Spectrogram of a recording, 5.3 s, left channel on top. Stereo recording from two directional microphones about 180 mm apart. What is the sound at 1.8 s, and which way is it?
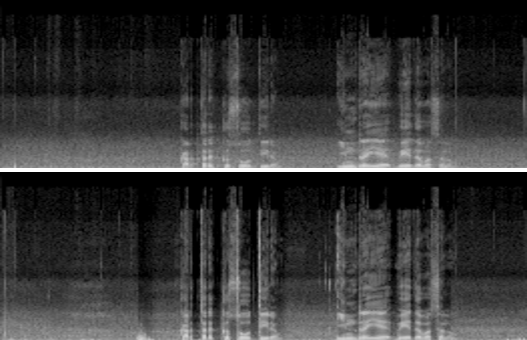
Speech, 60° right (ahead or behind).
